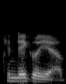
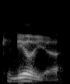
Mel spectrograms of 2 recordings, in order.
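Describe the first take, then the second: First: The name is said with American pronunciation. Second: The name is said with Italian pronunciation. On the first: "American pronunciation" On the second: "Italian pronunciation"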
